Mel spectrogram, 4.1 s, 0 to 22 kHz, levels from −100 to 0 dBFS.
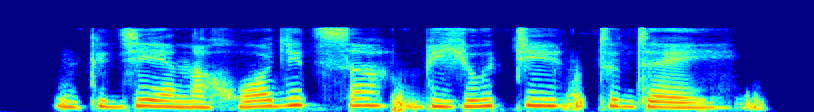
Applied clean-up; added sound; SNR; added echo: neural mask model Resemble Enhance denoiser.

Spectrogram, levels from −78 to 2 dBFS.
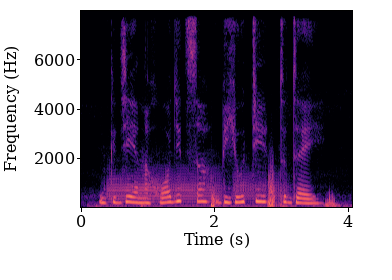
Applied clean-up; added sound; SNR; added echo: none; Brass instrument; 14 dB; none.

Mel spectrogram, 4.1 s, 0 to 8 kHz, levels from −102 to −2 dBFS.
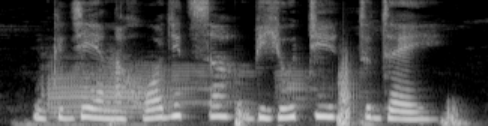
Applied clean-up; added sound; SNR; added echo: classical method log-MMSE.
